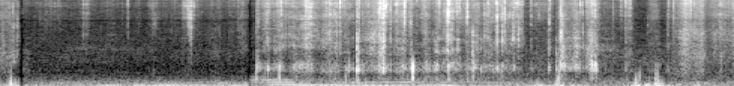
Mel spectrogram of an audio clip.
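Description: Slime crackling with scattered small clicks and pops, over a steady low rumble.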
